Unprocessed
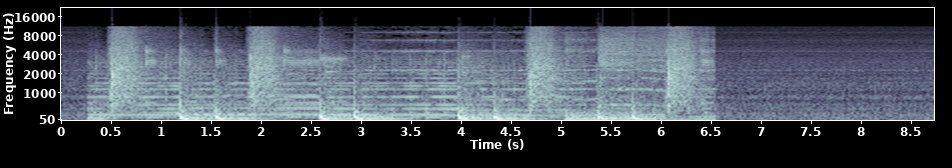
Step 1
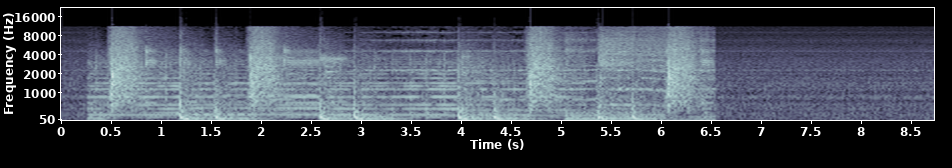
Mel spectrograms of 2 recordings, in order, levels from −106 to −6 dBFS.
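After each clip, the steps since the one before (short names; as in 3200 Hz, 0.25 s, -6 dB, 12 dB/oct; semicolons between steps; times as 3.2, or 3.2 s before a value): low shelf 330 Hz -12 dB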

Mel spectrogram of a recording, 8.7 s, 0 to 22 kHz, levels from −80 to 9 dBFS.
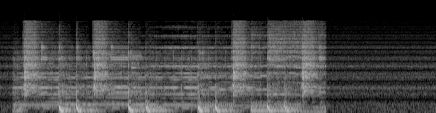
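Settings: comb 1.3 ms, depth 89%; gain +1 dB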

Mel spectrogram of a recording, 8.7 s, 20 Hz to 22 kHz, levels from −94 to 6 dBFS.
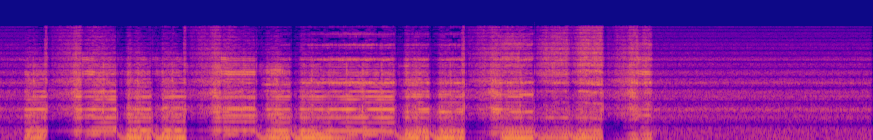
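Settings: negative-ratio compressor -25 dBFS, ratio -0.5; gain -1 dB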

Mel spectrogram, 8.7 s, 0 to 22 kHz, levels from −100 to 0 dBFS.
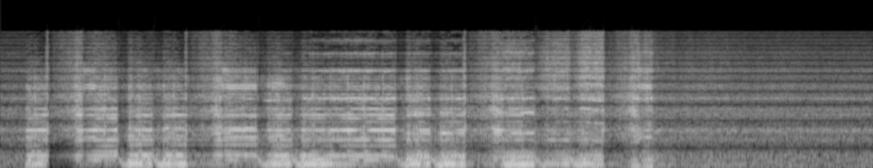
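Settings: swung echo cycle 0.717 s, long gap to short 3:1, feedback 66%, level -20 dB; gain +2.5 dB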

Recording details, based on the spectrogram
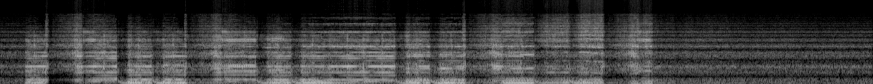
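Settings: median filter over 3 samples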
